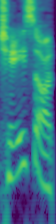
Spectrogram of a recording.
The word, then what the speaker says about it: Chiasson: How do you say his name? Alex Chason. Chason.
